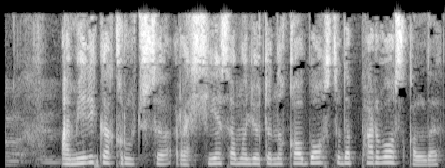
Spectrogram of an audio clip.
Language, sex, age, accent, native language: Uzbek, female, under 19, Jizzax, Uzbek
